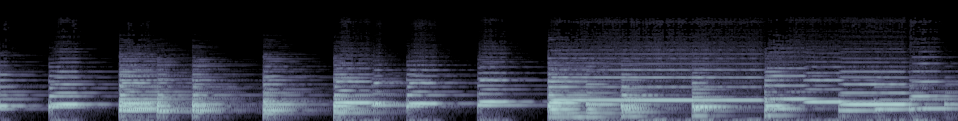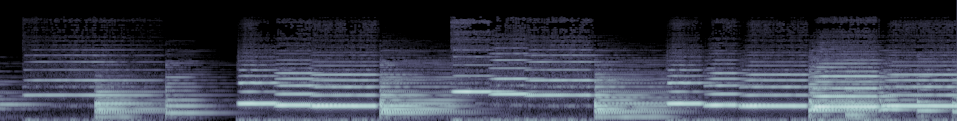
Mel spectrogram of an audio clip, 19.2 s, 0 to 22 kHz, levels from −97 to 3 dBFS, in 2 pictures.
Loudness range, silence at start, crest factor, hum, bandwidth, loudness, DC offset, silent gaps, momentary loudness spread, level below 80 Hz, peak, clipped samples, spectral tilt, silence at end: 8 LU; 0 s; 16 dB; none; 12 kHz; -23 LUFS; under 0.1%; none; 14 LU; -52 dBFS; -6 dBFS; under 0.1%; -7 dB/octave; 0 s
